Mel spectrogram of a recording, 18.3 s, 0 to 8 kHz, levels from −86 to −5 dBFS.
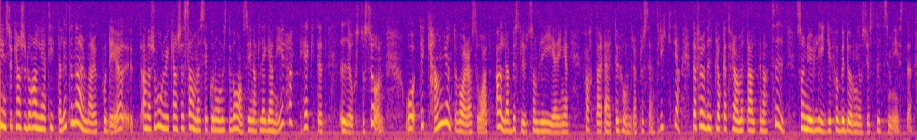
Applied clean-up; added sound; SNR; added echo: none; none; none; none.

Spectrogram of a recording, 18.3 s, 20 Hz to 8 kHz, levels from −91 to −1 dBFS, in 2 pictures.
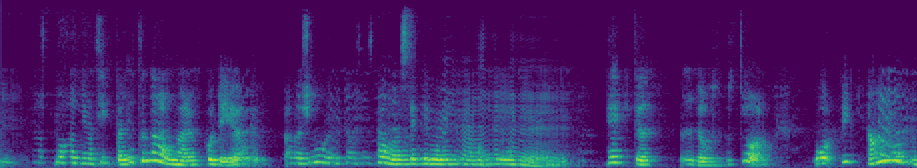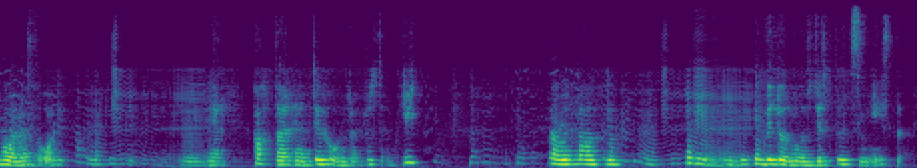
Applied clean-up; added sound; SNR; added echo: neural mask model DeepFilterNet 3.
